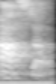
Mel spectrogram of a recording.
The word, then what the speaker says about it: hasta: words with this phrase the first word is hasta it is spelled like pasta with an H but H is silent in the pronunciation therefore it is pronounced hasta the second word is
